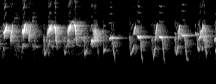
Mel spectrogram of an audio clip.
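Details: Timbrado canary song: bright repeated chirp notes at a steady quick pace, about three per second, mixed with a thin sustained whistled tone running beneath the later notes.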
